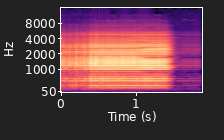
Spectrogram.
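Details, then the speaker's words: 1939-ish Rolax 5-valve broadcast radio after repair, back in cabinet: loud steady buzzing hum about a second and a half then drops away; electrical noise, owner suspects computer gear on the same home circuit as the service bench. "so there's that electrical noise"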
